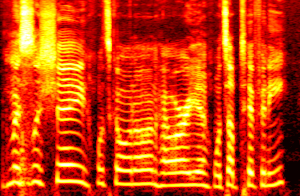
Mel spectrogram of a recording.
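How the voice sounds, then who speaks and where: A man's voice: extremely high pitch, fairly even intonation, brisk, no room sound. Easygoing man on a dry mic. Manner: easygoing, agreeable, reads out listener comments. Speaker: podcast co-host. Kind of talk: casual chat.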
